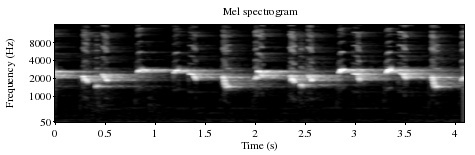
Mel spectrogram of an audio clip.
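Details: Long 'ropel' song from a sooty-headed bulbul: loud, rollicking whistled notes that swoop down and bounce up, repeated about twice a second in a close, continuous chain.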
